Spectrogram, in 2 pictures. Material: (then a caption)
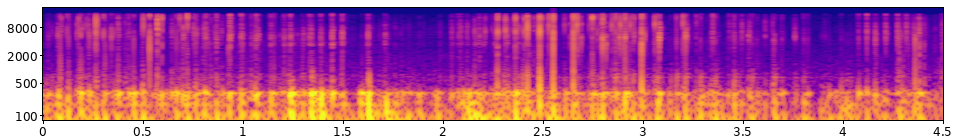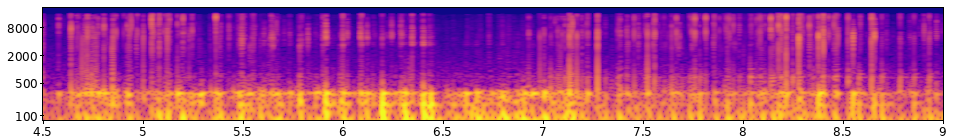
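Steel mesh. Long acrylic nails of both hands scratch directly across a bare, round, hollow steel-mesh microphone grille dome. The result is a continuous, dense scratching: heavy low rumble with rapid crackly, bright ticks layered over it, easing briefly in a few short gaps.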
